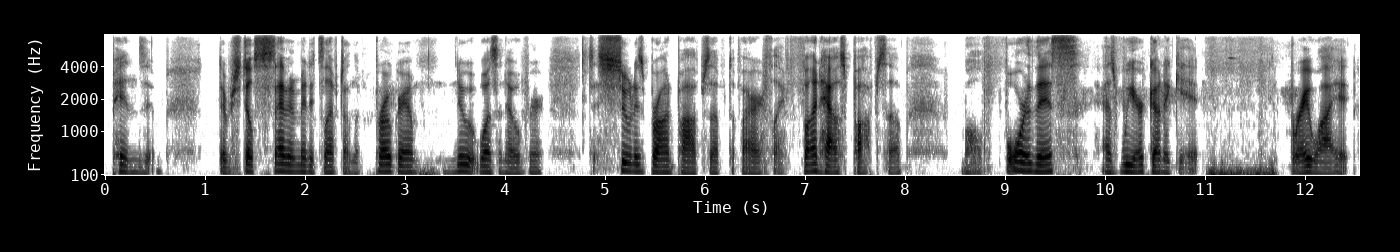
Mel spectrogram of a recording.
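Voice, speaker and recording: A man's voice: mid-range voice, creaky, bright, forceful tone, dry recording. A man hosting his own sports show from home, recapping casually in a rambling, conversational way. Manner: rambling, conversational, filler-heavy.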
